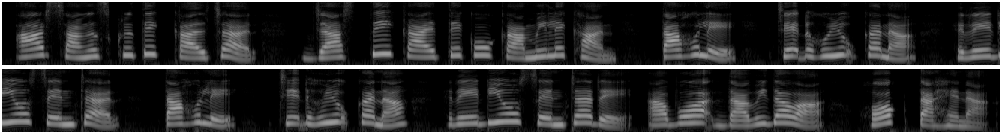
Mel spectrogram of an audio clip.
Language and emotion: Santali, neutral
